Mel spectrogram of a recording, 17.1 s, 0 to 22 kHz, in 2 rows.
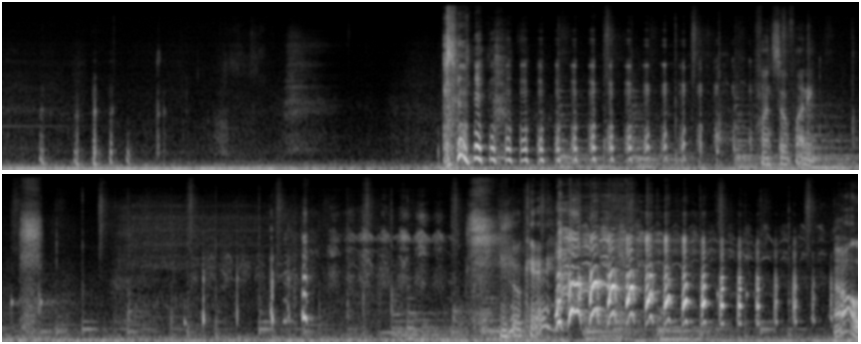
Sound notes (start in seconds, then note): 0.4 laughs; 4.4 laughs; 10.4 laughs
